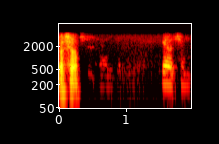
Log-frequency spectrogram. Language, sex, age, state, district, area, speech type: Kashmiri, male, 18-30, Jammu and Kashmir, Srinagar, urban, conversation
